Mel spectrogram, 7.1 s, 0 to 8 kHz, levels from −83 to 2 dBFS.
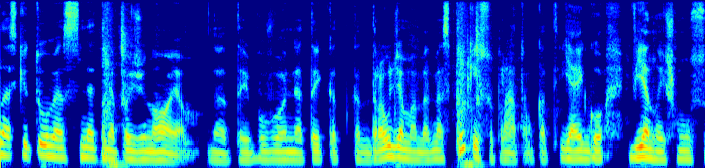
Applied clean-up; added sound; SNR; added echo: classical method Wiener filter.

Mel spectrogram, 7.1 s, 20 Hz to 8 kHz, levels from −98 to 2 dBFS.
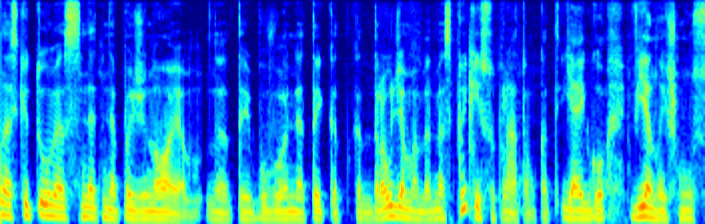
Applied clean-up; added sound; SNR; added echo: none; none; none; none.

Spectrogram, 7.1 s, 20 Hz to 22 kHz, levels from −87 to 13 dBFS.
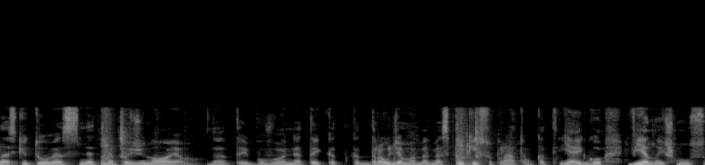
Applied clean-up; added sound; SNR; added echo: classical method log-MMSE.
